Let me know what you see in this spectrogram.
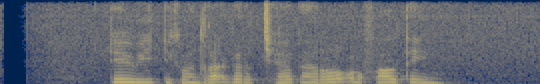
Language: Javanese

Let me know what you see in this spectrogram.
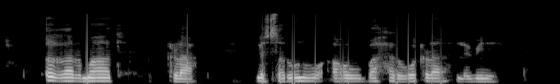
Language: Pashto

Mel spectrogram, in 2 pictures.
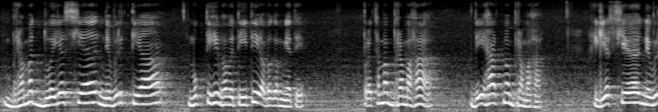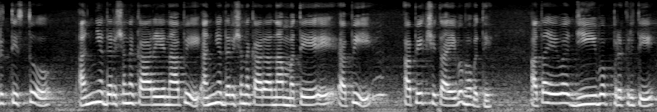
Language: Sanskrit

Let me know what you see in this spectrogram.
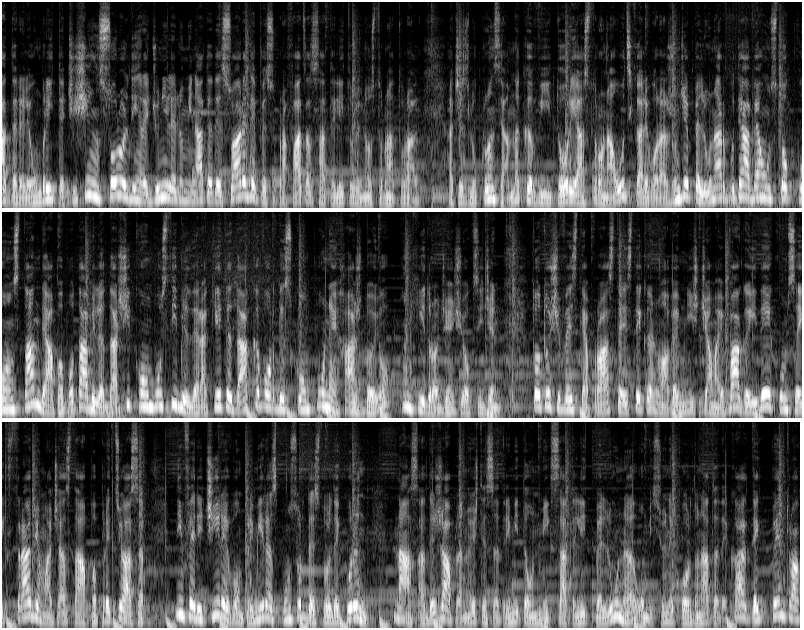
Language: Romanian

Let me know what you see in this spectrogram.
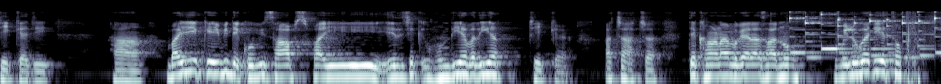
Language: Punjabi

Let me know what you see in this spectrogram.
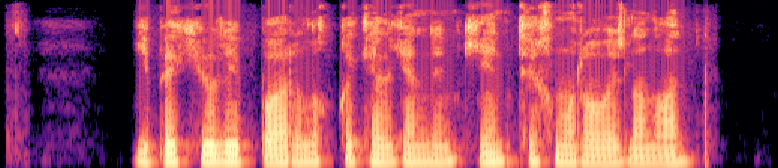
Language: Uyghur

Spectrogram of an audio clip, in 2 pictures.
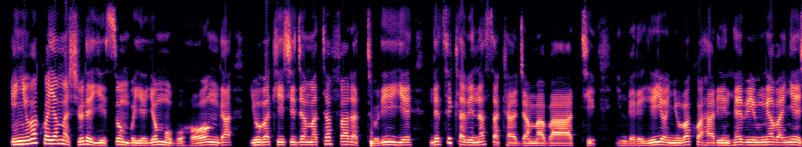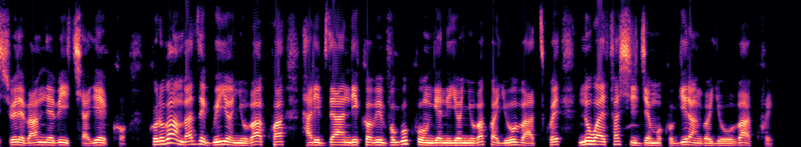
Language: Rundi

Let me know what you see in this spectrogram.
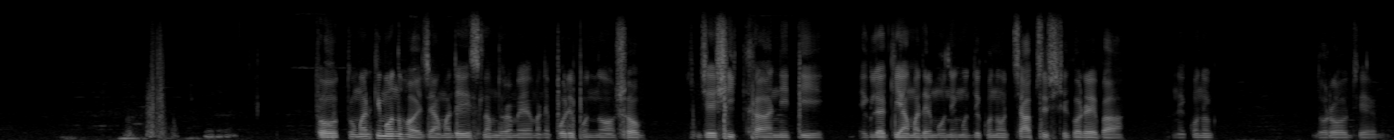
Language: Bangla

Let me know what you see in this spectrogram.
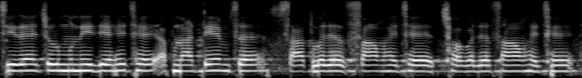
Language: Maithili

